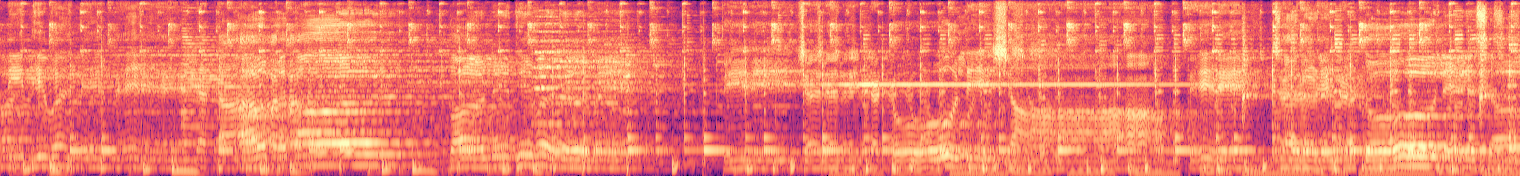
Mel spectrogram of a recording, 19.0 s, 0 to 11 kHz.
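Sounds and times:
instrumental accompaniment: 0.0s - 19.0s
man singing devotional song: 0.0s - 19.0s.

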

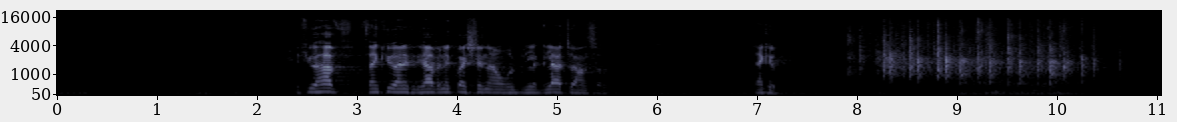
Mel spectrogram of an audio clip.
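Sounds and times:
small audience clapping: 7.9s - 10.8s.

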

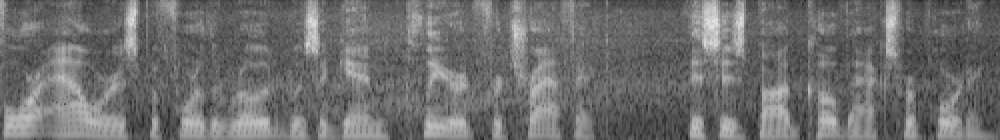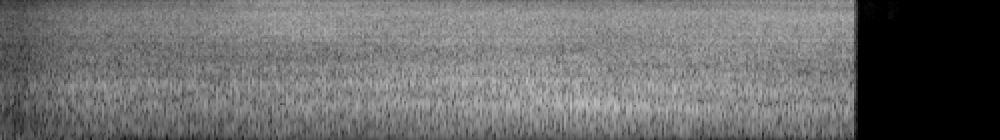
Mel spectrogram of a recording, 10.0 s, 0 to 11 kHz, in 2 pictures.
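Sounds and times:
road traffic: 0.0s - 9.3s
low engine hum: 0.5s - 9.3s.

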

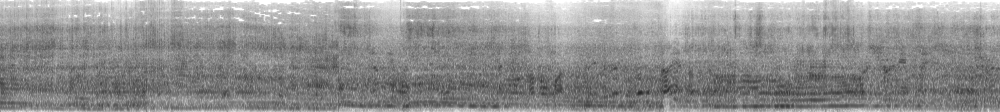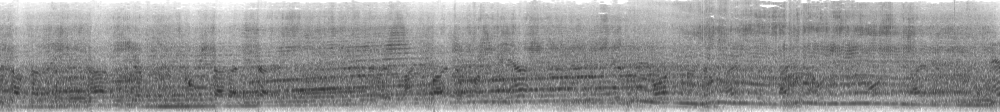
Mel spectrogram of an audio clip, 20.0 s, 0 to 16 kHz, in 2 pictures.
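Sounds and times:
racing car engines accelerating: 0.0s - 20.0s.

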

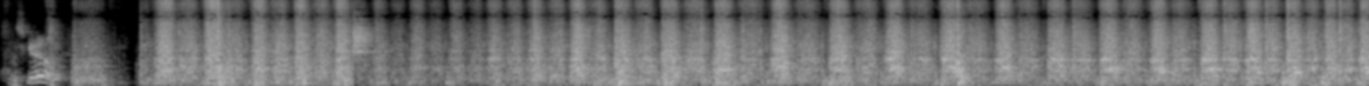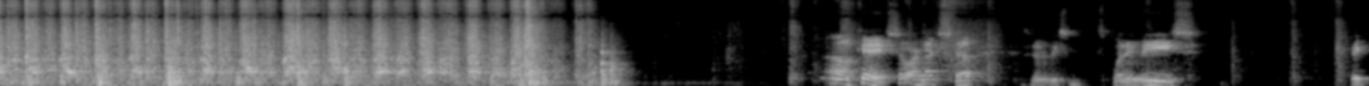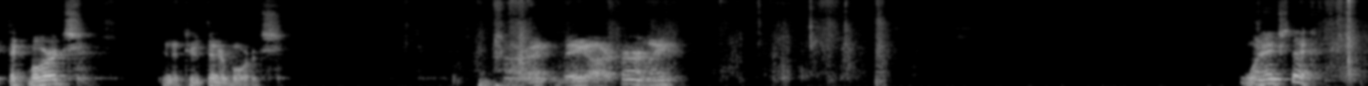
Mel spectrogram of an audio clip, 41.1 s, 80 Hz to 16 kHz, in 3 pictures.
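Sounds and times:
hand saw cutting wood: 0.1s - 19.8s.

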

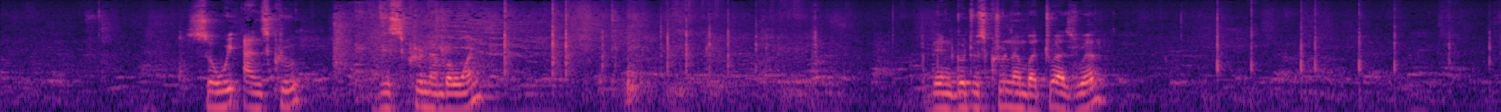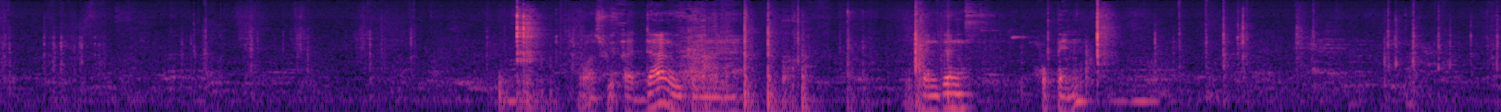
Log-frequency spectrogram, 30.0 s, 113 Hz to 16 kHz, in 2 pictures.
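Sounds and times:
laptop handling noise: 3.3s - 9.4s, 11.8s - 20.9s, 25.4s - 30.0s
screwdriver knocking on wooden desk: 22.4s - 23.2s.

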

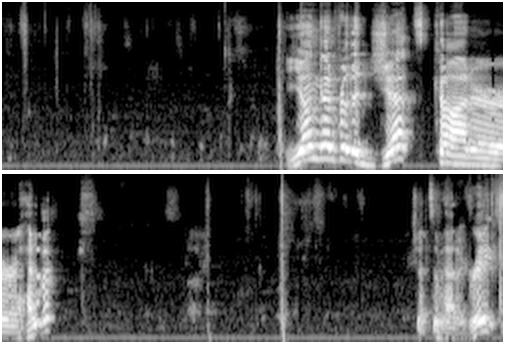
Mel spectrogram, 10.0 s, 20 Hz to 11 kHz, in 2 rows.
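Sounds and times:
faint low hum: 0.0s - 10.0s
trading cards handled: 9.8s - 10.0s.

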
